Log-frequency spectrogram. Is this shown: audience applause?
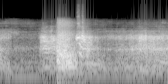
no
